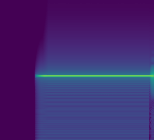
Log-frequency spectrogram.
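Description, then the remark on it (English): A cell phone sounds a single steady electronic tone for an incoming call, clear and fairly loud, holding for about a second before cutting off abruptly, with silence around it and no voices. “I don't know what my phone over there is doing. Someone's calling you.”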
